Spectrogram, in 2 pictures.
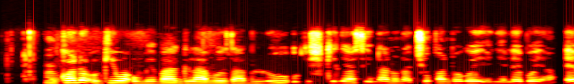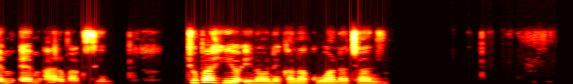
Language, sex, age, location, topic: Swahili, male, 25-35, Kisii, health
